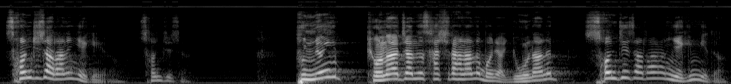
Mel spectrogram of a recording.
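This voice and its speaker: A male pastor preaching a sermon in a church, animated and firing rhetorical questions at the congregation. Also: very high voice, a little fast. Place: church sanctuary.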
